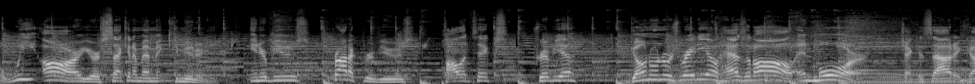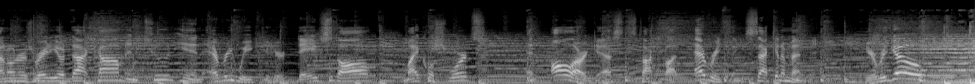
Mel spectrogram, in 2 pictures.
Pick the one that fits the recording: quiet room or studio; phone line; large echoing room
phone line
